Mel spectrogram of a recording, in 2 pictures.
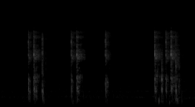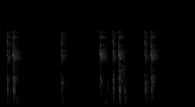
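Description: Computer mouse and keyboard clicks from drawing hair paths with the pen tool, in about eight short groups of one to four quick clicks each.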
